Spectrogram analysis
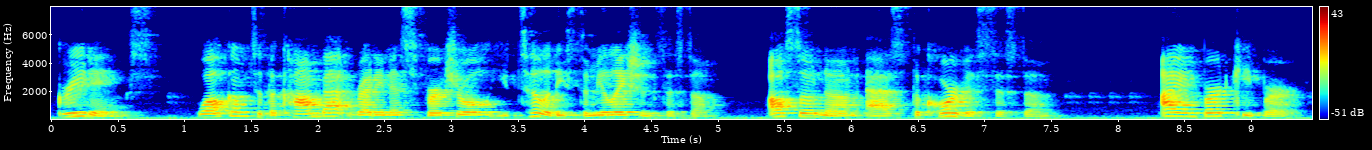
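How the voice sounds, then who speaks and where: Polite robot computer voice, formal announcements, super echoey and far off. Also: female voice, on the low side, lively intonation, moderate pace, pushed and bright. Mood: formal, detached. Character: courteous chrome robot combat simulation system. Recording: heavy echo, distant.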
